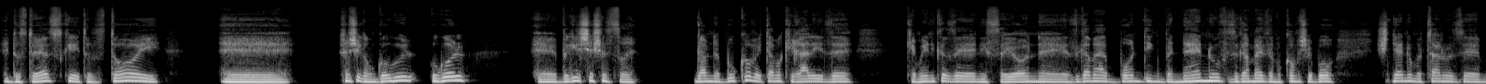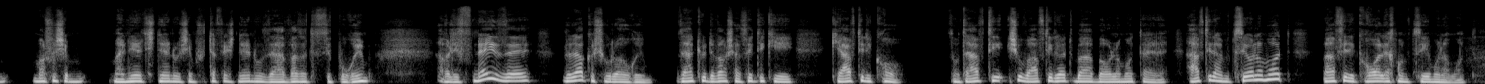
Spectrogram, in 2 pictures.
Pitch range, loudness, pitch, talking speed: 120-150 Hz, -20 LUFS, 135 Hz, 165 wpm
